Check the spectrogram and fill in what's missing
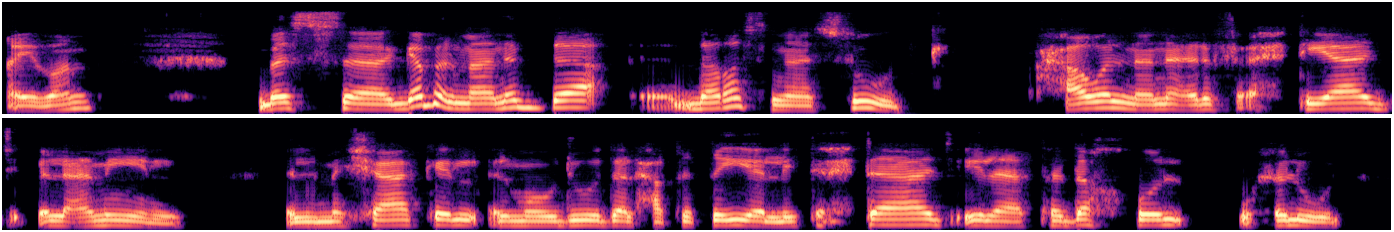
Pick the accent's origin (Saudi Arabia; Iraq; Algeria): Saudi Arabia; عندنا في السعوديه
